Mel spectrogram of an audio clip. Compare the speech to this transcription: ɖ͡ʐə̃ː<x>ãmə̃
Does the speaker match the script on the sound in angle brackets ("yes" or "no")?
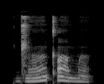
no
